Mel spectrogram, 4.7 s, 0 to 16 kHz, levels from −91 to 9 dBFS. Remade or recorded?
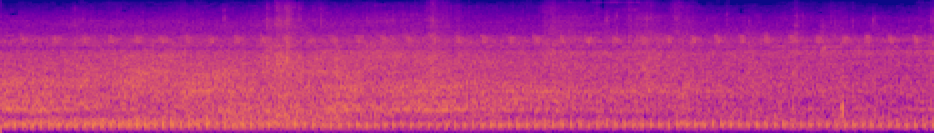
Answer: recorded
